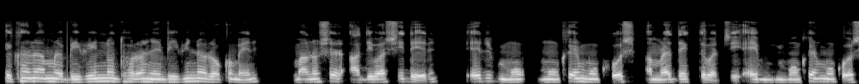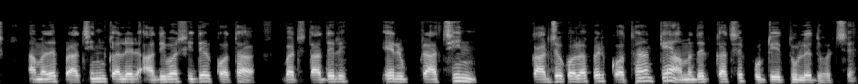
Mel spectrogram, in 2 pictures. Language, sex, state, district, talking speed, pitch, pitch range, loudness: Bengali, male, West Bengal, Dakshin Dinajpur, 120 wpm, 125 Hz, 115-140 Hz, -13 LUFS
